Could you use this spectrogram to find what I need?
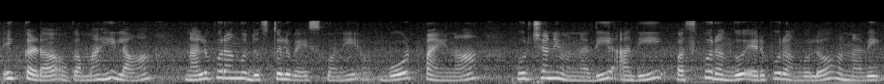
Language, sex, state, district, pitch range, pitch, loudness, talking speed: Telugu, female, Telangana, Mahabubabad, 205-265 Hz, 235 Hz, -17 LUFS, 115 wpm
